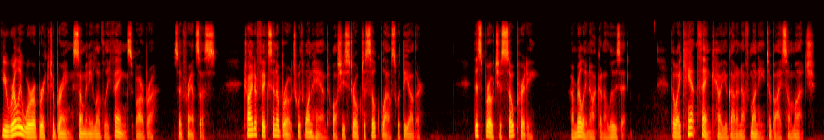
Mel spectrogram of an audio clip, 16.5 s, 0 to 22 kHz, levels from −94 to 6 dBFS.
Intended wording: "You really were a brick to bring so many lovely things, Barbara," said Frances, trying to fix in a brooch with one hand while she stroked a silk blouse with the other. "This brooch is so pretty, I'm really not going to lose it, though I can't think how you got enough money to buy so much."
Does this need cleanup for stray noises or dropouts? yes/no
no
